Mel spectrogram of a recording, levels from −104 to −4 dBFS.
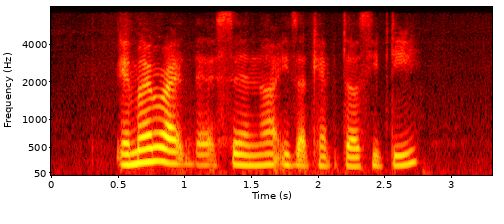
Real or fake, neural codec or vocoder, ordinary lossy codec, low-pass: fake; codec, 16 kHz in and 24 kHz out, 0.6 kbps, FocalCodec, streaming, 2048 codes; MP3, 64 kbps; 7.2 kHz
